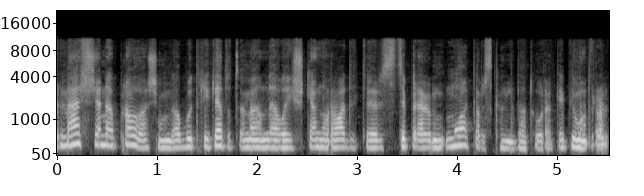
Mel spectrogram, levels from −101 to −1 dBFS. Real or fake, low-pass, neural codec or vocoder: fake; 10.8 kHz; codec, 24 kHz, 1.5 kbps, HILCodec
